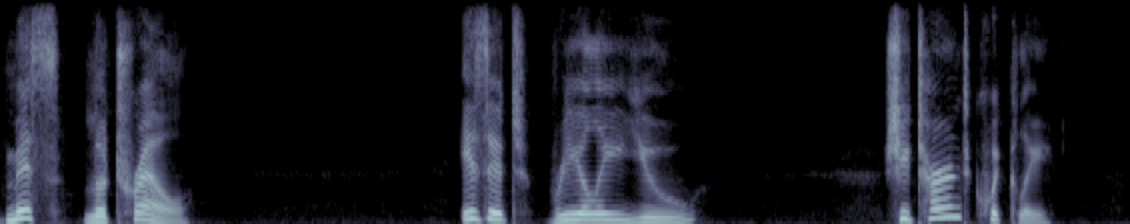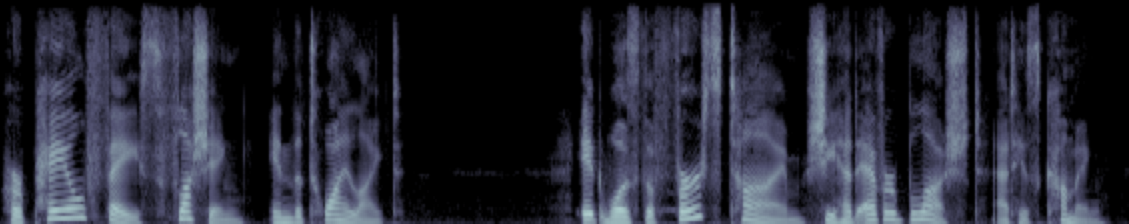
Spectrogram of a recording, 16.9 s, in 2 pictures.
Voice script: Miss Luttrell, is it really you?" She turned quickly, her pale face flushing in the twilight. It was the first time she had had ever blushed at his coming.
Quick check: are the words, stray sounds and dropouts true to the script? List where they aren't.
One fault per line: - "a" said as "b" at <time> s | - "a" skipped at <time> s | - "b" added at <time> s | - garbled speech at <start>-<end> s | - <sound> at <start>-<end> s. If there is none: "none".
- "had" skipped at 14.9 s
